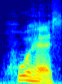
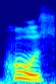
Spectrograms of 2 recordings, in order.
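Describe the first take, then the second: First: It is said as two full words. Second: It is squeezed into one contracted syllable.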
